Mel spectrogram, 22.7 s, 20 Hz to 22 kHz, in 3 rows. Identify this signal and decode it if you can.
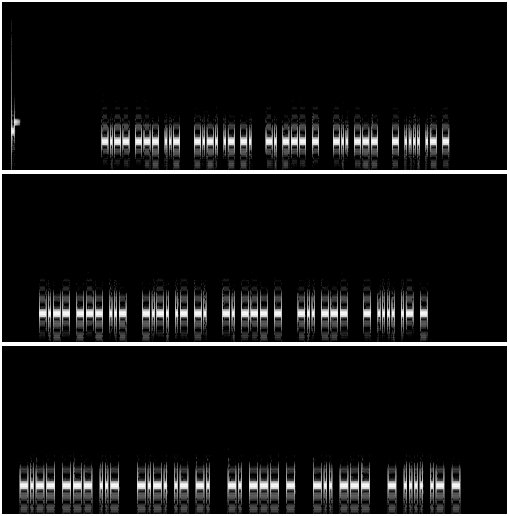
Morse code, heard as a keyed tone, about 33 wpm, 700 Hz. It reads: YOU CAN NOT DO THAT YOU CAN NOT DO THAT YOU CAN NOT DO THAT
